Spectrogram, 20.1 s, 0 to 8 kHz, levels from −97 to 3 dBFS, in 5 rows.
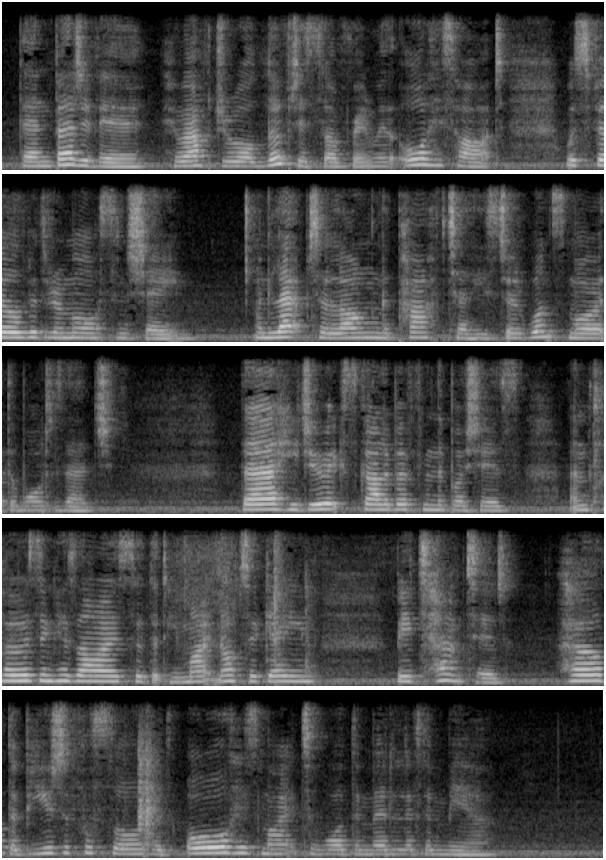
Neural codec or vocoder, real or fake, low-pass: none; real; 7.2 kHz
